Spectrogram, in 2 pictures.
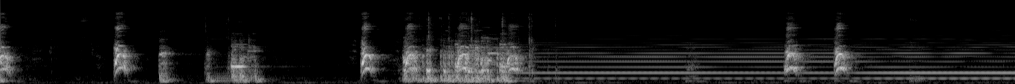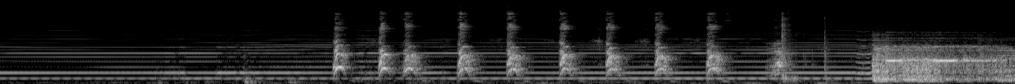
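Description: Circuit-bent Casio SK-1 sampling keyboard played as an improvisation. It opens with short, sharp, separated sounds, then holds a steady pitched tone from about five seconds in. Later, repeated stabs come about twice a second over the held tone, and a loud, dense burst of sound breaks in near the end.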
